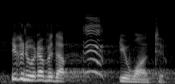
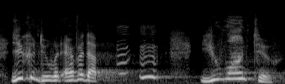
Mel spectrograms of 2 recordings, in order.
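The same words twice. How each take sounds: First: "mm" hummed as a single beat for the missing word; one-syllable censor. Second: "mm-mm" hummed as two beats for the missing word; censored mm-mm. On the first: Preacher correcting the censored word, one single "mm". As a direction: bleep the word out with one short "mm". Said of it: "'cause it's only one syllable. It should be". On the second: Preacher censoring the devil's rules, "mm-mm" in two syllables. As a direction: bleep the word out with a two-beat "mm-mm". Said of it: "I don't know why I go mm-mm". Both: Shown as a demonstration.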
